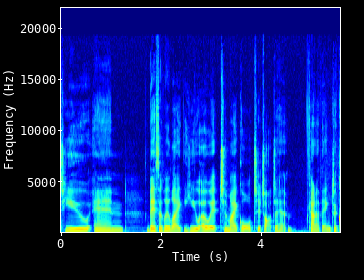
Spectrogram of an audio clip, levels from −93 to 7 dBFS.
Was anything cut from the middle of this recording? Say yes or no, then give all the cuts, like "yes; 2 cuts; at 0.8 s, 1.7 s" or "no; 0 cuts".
no; 0 cuts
